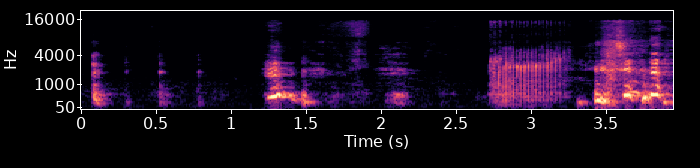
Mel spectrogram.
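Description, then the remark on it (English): A wet, buzzy blown raspberry made with the lips to imitate a fart, loud, sputtering for about a second after some brief murmured voices. “That was a raspberry you just did.”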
